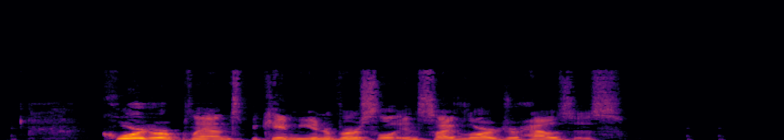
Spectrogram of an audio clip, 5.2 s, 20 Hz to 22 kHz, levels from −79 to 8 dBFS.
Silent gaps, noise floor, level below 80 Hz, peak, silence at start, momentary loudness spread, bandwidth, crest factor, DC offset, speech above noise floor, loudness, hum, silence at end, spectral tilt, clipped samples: none; -71 dBFS; -64 dBFS; -2 dBFS; 0.7 s; 17 LU; 11.5 kHz; 22 dB; under 0.1%; 49 dB; -22 LUFS; none; 1.15 s; -6 dB/octave; under 0.1%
